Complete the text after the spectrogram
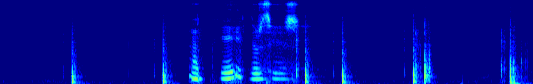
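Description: Blocks are placed with short, soft thuds.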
